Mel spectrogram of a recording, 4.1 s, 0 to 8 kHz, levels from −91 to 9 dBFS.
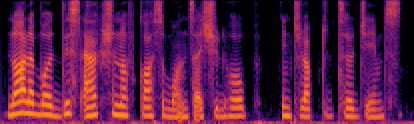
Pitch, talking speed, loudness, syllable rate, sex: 210 Hz, 175 wpm, -20 LUFS, 5.4 syllables/s, female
